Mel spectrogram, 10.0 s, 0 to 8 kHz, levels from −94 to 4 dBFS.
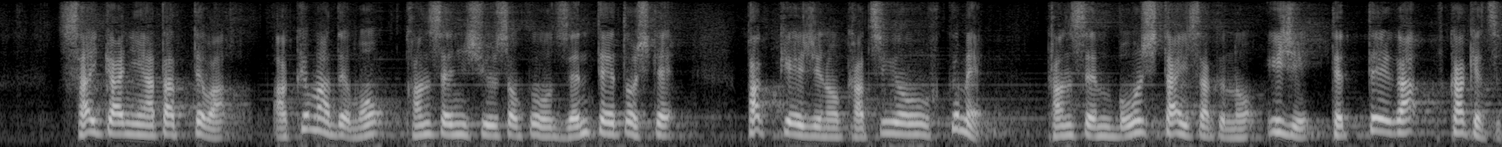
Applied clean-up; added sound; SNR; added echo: neural separator model SepFormer DNS4.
